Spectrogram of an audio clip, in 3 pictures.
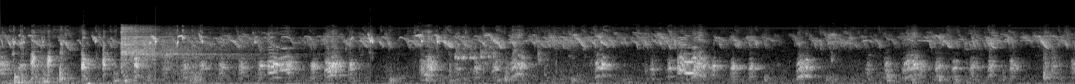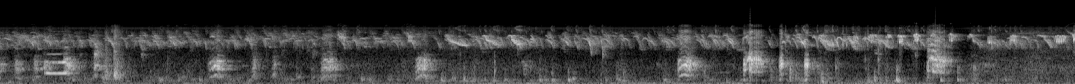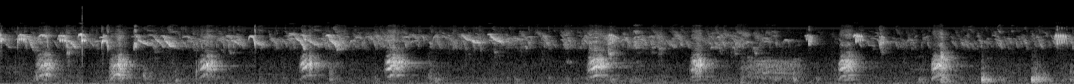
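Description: A group of young, half-grown chickens peeping continuously: a dense stream of rapid, high, falling peeps. Lower, shorter clucking calls break in every second or so.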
